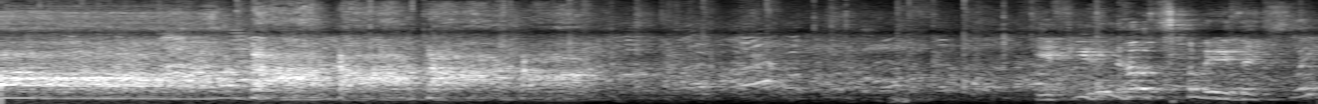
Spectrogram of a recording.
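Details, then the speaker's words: Adult man who has sleep apnea imitates it: harsh, rasping snoring giving way to quieter choked, gulping sounds, mimicking airway closure during sleep. "I'm going to do an impression of sleep apnea for you now this what it sounds like if you have sleep apnea"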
